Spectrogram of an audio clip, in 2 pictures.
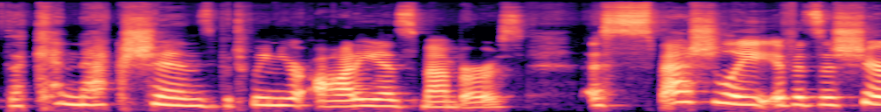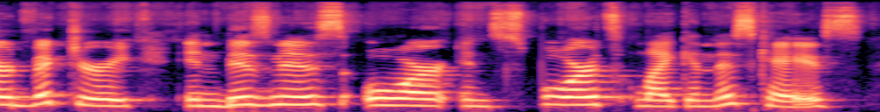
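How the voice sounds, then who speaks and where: A woman presenting as a speaking coach, giving instructive video commentary addressed directly to the viewer. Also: high voice.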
